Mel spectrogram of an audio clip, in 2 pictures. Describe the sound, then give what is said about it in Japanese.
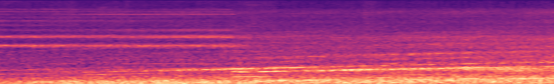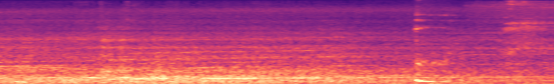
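A train rumbles steadily along the rails, a dense low roar with faint whining tones sliding upward over it, continuous throughout with no voices. “改札とか電車とか、世の中はわからないことだらけだ。この座席も最初は座っていいのか全然わからなかったぞ。”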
